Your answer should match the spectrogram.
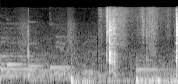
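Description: Steel ladle stirring dry roasting bread crumbs in a steel wok, scraping and knocking against the metal, with one sharp loud scrape a little over a second in. Background music plays under it.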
